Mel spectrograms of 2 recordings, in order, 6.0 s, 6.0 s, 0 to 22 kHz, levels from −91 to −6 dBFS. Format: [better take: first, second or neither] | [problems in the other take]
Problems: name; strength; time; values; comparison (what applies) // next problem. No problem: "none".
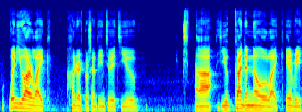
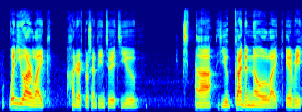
first | thin; somewhat; fading below 300 Hz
